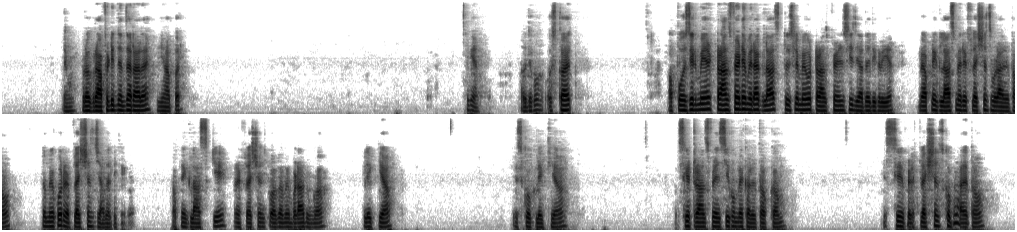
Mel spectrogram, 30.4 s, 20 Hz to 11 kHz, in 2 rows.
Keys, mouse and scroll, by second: 3.9 middle click, 4.5 middle click, 12.2 click, 13.1 click, 17.4 click, 18.6 click, 19.3 click, 19.6 click, 20.4 click, 22.4 click, 25.1 click, 25.6-26.0 scroll up 2, 26.0-27.1 drag, 27.7 click, 28.7 click, 29.7 click.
